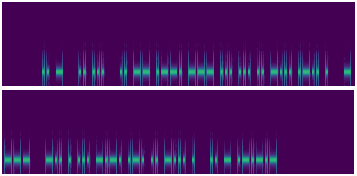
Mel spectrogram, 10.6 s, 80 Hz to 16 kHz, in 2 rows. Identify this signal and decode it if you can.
Morse code, heard as a keyed tone, about 34 wpm, 700 Hz. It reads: IT IS IMPOSSIBLE TO DESCRIBE IT.
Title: Sentences from Top 1100 Words 35wpm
